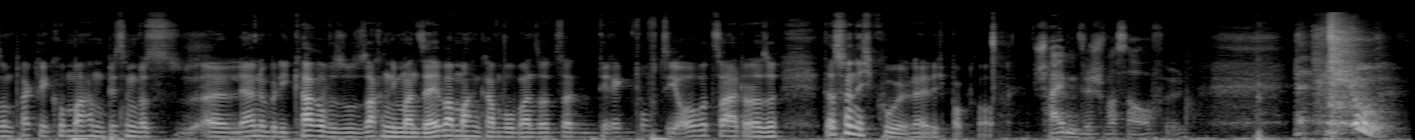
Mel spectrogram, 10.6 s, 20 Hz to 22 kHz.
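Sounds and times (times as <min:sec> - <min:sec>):
speech: 0:00.0 - 0:09.1, 0:09.8 - 0:10.5
sneeze: 0:09.8 - 0:10.5.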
